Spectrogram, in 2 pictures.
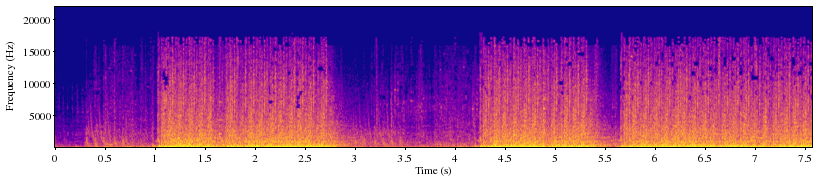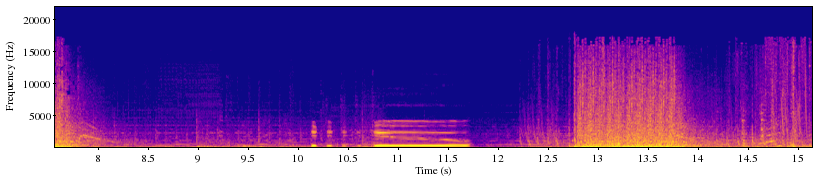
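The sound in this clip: Rapid automatic gunfire in a video game near the Geth base comes in a few long, loud bursts, with quieter gaps between them where a voice is heard talking.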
